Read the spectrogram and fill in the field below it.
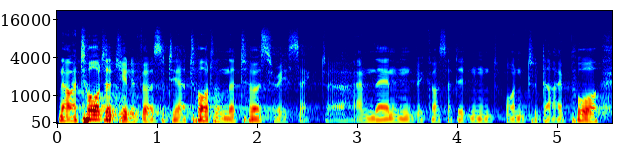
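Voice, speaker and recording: A man with a German accent speaks at a very deep, low pitch with fairly even intonation. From Germany. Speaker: school head. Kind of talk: panel discussion.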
